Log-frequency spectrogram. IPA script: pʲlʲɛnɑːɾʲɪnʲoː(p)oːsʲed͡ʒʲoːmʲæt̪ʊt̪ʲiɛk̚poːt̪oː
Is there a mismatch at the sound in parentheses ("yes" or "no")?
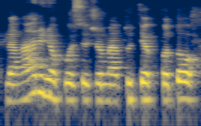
no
